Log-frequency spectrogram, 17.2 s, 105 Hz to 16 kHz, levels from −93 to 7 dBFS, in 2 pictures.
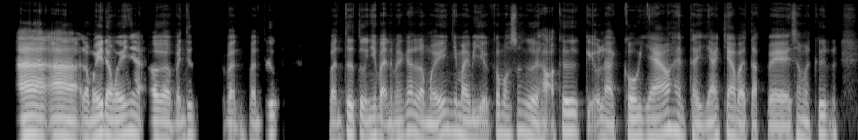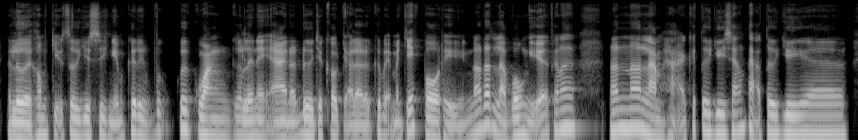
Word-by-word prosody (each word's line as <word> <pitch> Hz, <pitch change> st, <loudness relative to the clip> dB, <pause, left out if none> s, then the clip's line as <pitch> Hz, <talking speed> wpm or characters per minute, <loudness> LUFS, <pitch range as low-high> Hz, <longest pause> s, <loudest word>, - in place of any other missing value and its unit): À, 120 Hz, +1 st, +7 dB
à, 115 Hz, -2 st, +4 dB
đồng 110 Hz, -1 st, -1 dB
ý, 120 Hz, +4 st, +6 dB
đồng 115 Hz, -3 st, +3 dB
ý 115 Hz, +3 st, +3 dB
nha, 135 Hz, -4 st, 0 dB
ờ, 105 Hz, -2 st, +1 dB
vẫn 95 Hz, +3 st, -5 dB
t -, -, -11 dB, 0.3 s
vẫn 100 Hz, +2 st, -6 dB
vẫn 100 Hz, -2 st, -5 dB
t -, -, -35 dB, 0.7 s
vẫn 100 Hz, 0 st, -4 dB
tư 125 Hz, -, +3 dB
tưởng 110 Hz, -, -2 dB
như 115 Hz, -, -1 dB
vậy -, -, +1 dB
thì 95 Hz, -, -4 dB
mình 105 Hz, -, -3 dB
rất 145 Hz, -, -1 dB
là 130 Hz, -, -2 dB
đồng 100 Hz, -2 st, -1 dB
ý. 115 Hz, +9 st, 0 dB
Nhưng 140 Hz, -2 st, -3 dB
mà 110 Hz, -, +2 dB
bây 105 Hz, +1 st, -3 dB
giờ 105 Hz, -, -2 dB
có 135 Hz, -, -2 dB
một 125 Hz, -, -3 dB
số 145 Hz, -, -6 dB
người 120 Hz, -7 st, 0 dB
họ 100 Hz, -, -3 dB
cứ, 140 Hz, -1 st, +2 dB
kiểu -, -, -6 dB
là, 100 Hz, -4 st, -1 dB
cô 115 Hz, -1 st, +1 dB
giáo 115 Hz, +5 st, 0 dB
hay 145 Hz, -3 st, -1 dB
thầy 95 Hz, -3 st, -3 dB
giáo 100 Hz, +3 st, -1 dB
cho 125 Hz, -1 st, -2 dB
bài 95 Hz, -3 st, 0 dB
tập -, -, -4 dB
về, 90 Hz, -1 st, 0 dB
xong 115 Hz, +4 st, -6 dB
rồi 100 Hz, -, -4 dB
cứ 130 Hz, +2 st, -2 dB, 0.4 s
lười 100 Hz, -2 st, +6 dB
không 120 Hz, +2 st, -2 dB
chịu -, -, -6 dB
tư 120 Hz, -, +3 dB
duy, 115 Hz, 0 st, +1 dB
suy 120 Hz, +1 st, -3 dB
nghĩ 100 Hz, -2 st, -2 dB
cứ 135 Hz, -, +3 dB
đem 120 Hz, -6 st, -1 dB
vứt 140 Hz, +6 st, -8 dB, 0.2 s
vứt 155 Hz, -2 st, +2 dB
quăng 115 Hz, -3 st, +2 dB
lên 110 Hz, -1 st, +1 dB
AI 105 Hz, 0 st, +3 dB
nó 100 Hz, -, 0 dB
đưa 115 Hz, +2 st, +2 dB
cho -, -, -3 dB
câu 120 Hz, -, +2 dB
trả 90 Hz, -, -4 dB
lời, 90 Hz, 0 st, +1 dB
rồi 90 Hz, -, -3 dB
cứ -, -, 0 dB
vậy -, -, -3 dB
mà 100 Hz, -, -4 dB
chép 155 Hz, +2 st, +2 dB
vô 110 Hz, -2 st, +5 dB
thì 90 Hz, -2 st, -3 dB
nó 130 Hz, +9 st, -1 dB
rất 185 Hz, +1 st, +3 dB
là 130 Hz, -, +2 dB
vô 115 Hz, +1 st, +3 dB
nghĩa, 115 Hz, -6 st, +1 dB
ta 150 Hz, +2 st, -4 dB
nói 165 Hz, +1 st, +1 dB, 0.3 s
nó 145 Hz, -, +2 dB
nó 165 Hz, +1 st, +3 dB
làm 120 Hz, -7 st, +3 dB
hại 105 Hz, 0 st, -5 dB
cái -, -, -8 dB
tư 145 Hz, -, +1 dB
duy 135 Hz, 0 st, +1 dB
sáng 140 Hz, +3 st, -3 dB
tạo, 160 Hz, -, -1 dB
tư 135 Hz, -, +3 dB
duy, 130 Hz, 0 st, +2 dB
ơ 125 Hz, 0 st, -1 dB
115 Hz, 330 wpm, -22 LUFS, 105-130 Hz, 0.7 s, À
